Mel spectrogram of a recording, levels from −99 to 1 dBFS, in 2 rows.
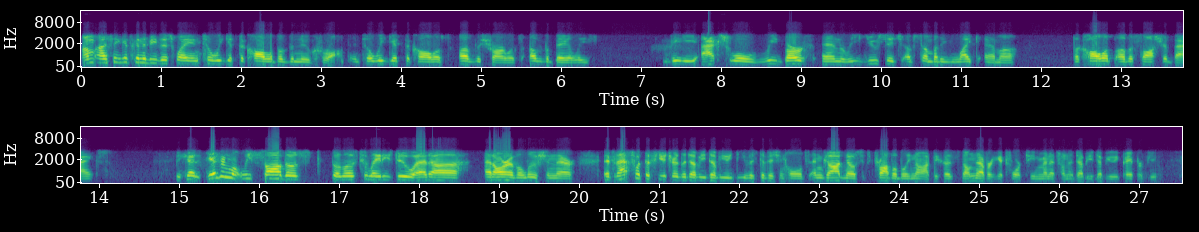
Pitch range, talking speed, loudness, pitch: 125-175 Hz, 185 wpm, -17 LUFS, 145 Hz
